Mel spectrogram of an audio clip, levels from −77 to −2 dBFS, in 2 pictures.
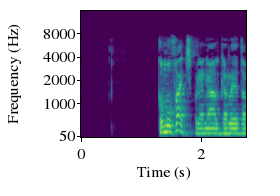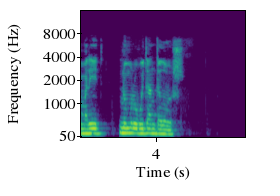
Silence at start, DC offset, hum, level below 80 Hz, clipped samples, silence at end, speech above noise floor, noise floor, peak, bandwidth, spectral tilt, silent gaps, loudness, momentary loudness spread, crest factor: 1.3 s; under 0.1%; none; -54 dBFS; under 0.1%; 1.05 s; 60 dB; -76 dBFS; -2 dBFS; 8 kHz; -6 dB/octave; none; -17 LUFS; 8 LU; 16 dB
